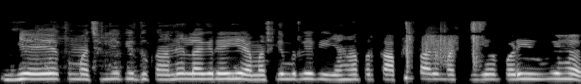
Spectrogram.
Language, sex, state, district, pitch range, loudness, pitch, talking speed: Hindi, male, Bihar, Jamui, 230-250 Hz, -15 LUFS, 245 Hz, 195 wpm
